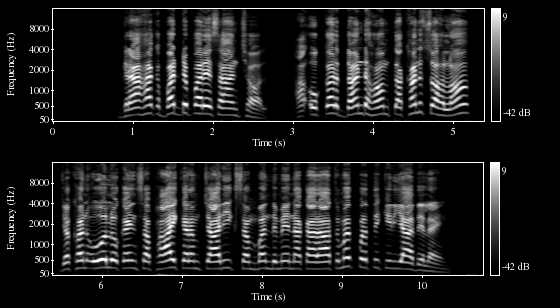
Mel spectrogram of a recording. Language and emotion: Maithili, angry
